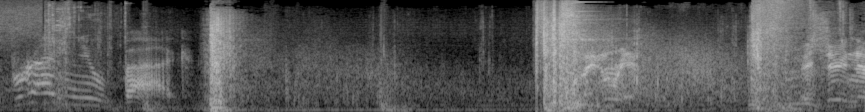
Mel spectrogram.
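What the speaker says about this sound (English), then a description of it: "They're shooting at me." Apex Legends gunfire crackles in several loud bursts of rapid shots between stretches of quieter game sound, with a voice talking between and over the volleys.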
